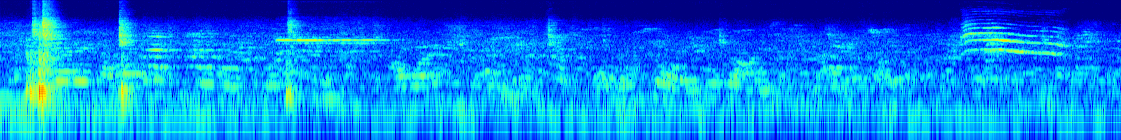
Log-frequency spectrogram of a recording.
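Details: Playful kittens in a playpen, one of three kittens; a single bright, wavering mew near the end follows soft clicks and knocks, with low human talk running underneath.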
